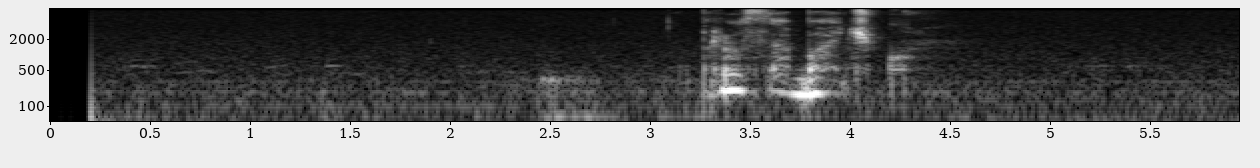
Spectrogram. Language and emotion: Russian, sad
